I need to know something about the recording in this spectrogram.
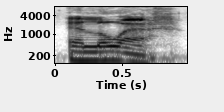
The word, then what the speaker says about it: Eloah: So it's Elohim, Elohim, and it is pronounced this way. Strong's H 430, entry 1. Eloach.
